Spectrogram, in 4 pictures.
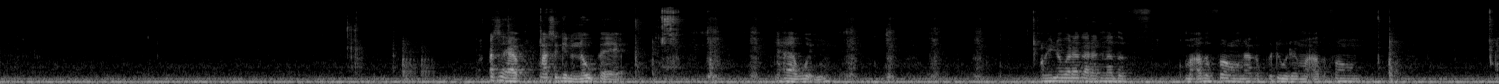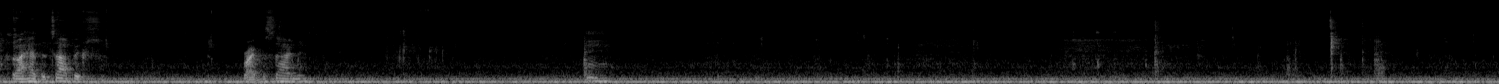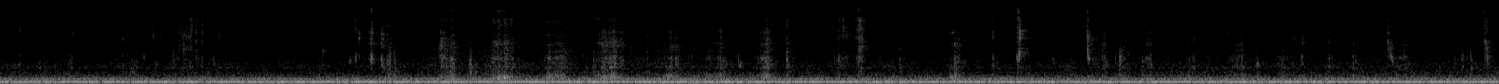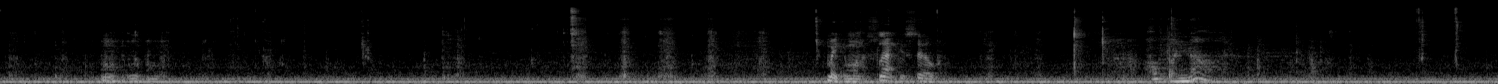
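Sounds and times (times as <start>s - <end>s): low hum: 0.0s - 59.9s
crunchy wet chewing: 6.3s - 10.6s, 18.0s - 56.3s, 57.5s - 59.9s.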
